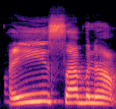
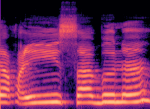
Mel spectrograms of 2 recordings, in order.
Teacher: عین کو کھینچیں گے، یا مد ہو رہی ہے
